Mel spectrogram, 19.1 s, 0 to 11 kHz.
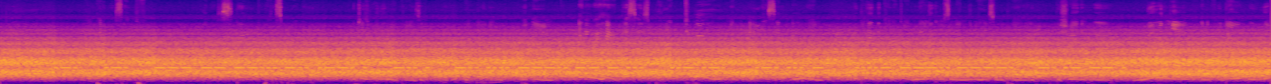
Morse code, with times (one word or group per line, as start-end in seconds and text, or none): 0.8-1.2 R
1.6-1.9 R
2.3-5.5 OM7DPE
5.9-6.4 DE
6.8-9.6 DH8MTS
10.1-10.9 UR
11.3-12.3 RST
12.8-15.2 489
15.6-16.9 NAME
